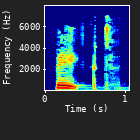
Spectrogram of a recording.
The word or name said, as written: baked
